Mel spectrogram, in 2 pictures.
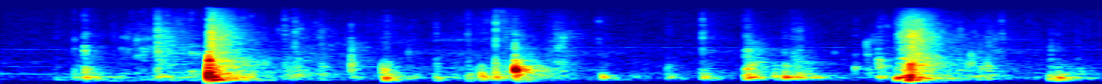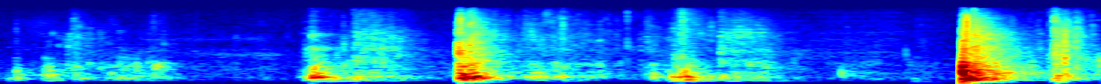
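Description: A partly filled plastic water bottle being flipped and handled, with a series of separate knocks and thuds as it lands and is grabbed again, about seven in all; the loudest comes near the end.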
